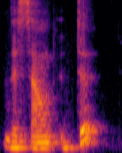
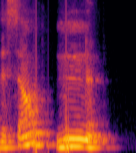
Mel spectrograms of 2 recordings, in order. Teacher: N is louder. N is louder because the air flows from here. It has a lot of room for resonation. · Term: nasals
